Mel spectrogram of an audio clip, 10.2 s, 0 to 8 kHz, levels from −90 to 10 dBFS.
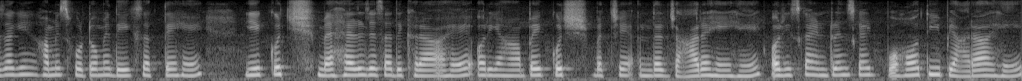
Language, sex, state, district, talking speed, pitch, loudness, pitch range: Hindi, female, Chhattisgarh, Rajnandgaon, 195 wpm, 230 Hz, -18 LUFS, 215-235 Hz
